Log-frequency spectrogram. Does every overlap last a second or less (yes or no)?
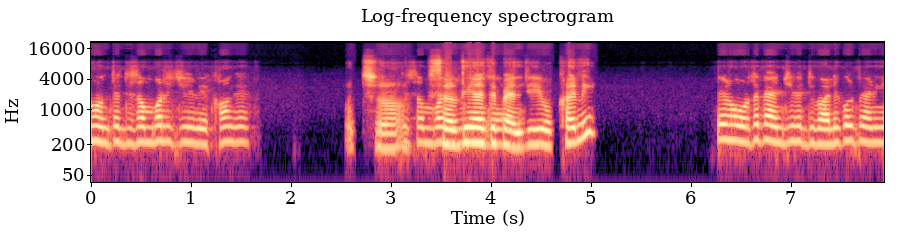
yes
